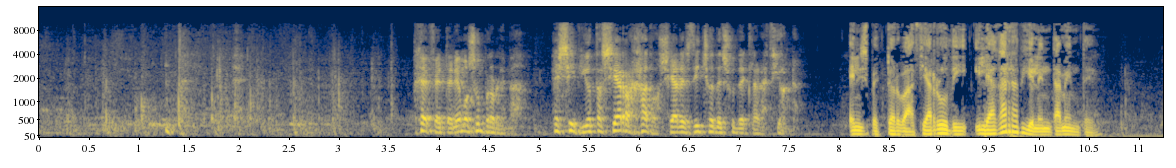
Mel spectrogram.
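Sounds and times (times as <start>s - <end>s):
policeman's running footsteps: 0.0s - 3.8s, 10.6s - 11.2s
speech: 3.8s - 10.7s.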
